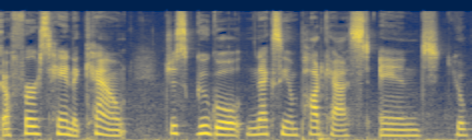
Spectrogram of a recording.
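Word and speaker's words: NXIVM: Oh, it's Nexium.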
